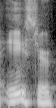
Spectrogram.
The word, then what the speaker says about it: Ishtar: Now, Easter comes from Ishtar, I-S-H-T-A-R, which is pronounced Easter, which is the daughter of Tammuz, a queen of heaven.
